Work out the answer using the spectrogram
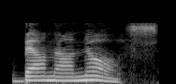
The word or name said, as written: Bernanos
